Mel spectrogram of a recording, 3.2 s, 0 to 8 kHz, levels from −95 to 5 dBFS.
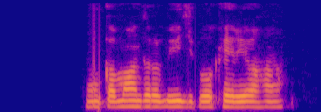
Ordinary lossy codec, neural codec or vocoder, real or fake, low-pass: AAC, 48 kbps; vocoder, 22.05 kHz, 80 mel bands, WaveNeXt; fake; 7.2 kHz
